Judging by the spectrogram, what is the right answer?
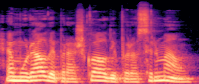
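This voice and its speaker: A woman voicing a young, cynical male priest who talks back with defiant, sneering calm, for an audiobook. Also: low voice, brisk.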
